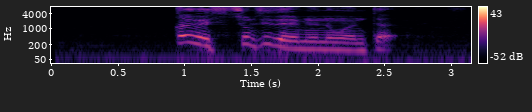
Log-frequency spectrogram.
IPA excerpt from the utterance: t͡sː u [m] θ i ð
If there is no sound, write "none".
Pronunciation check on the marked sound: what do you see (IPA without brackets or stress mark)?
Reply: m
